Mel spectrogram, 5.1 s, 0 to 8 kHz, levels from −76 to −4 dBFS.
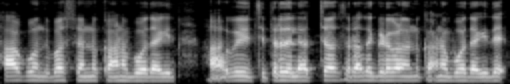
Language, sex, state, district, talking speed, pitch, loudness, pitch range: Kannada, male, Karnataka, Koppal, 140 wpm, 145 Hz, -15 LUFS, 140-145 Hz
